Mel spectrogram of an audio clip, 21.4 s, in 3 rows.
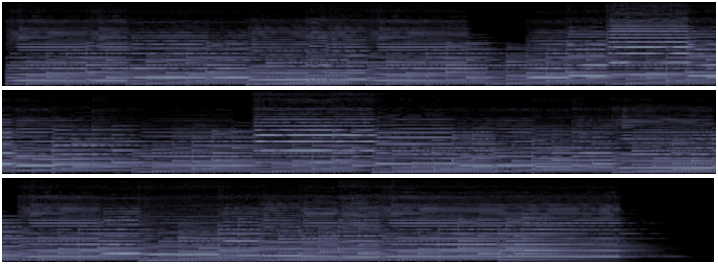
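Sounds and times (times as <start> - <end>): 
saxophone: 0.0 - 20.8.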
